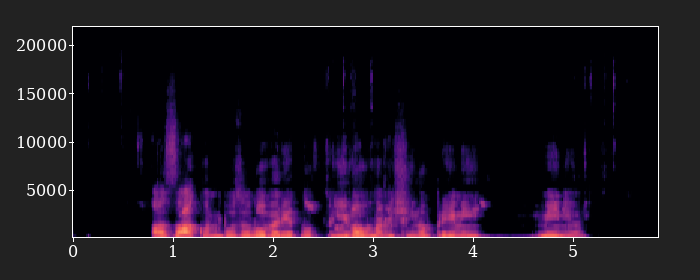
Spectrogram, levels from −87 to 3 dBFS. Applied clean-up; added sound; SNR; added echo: neural mask model Resemble Enhance denoiser.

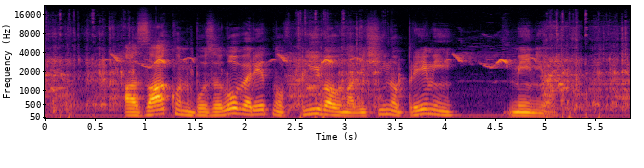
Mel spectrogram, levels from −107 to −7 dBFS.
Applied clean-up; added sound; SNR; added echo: none; Bird + Engine; 12 dB; none.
